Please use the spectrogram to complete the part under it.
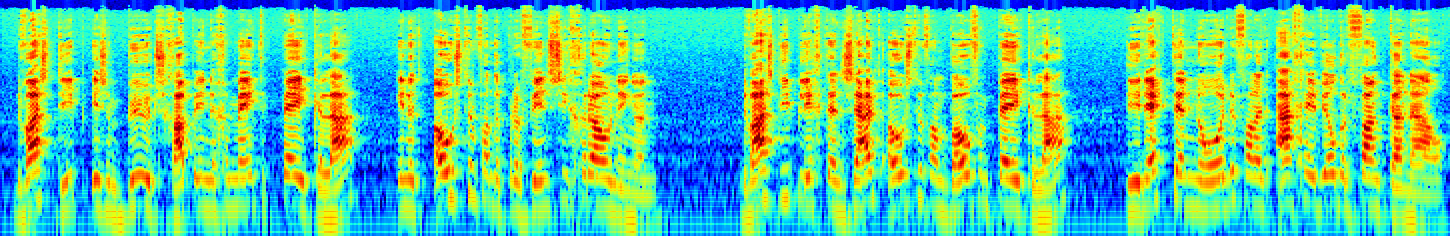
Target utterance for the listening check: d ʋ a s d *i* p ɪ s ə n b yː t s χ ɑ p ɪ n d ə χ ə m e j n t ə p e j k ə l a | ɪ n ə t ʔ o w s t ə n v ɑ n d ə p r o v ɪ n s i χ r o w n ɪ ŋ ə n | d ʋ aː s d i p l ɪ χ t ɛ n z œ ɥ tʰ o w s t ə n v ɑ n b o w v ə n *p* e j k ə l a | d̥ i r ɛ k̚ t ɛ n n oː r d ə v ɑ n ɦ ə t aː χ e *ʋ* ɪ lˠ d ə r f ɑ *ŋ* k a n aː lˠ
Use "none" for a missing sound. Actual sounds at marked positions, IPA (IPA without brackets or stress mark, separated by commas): i, p, ʋ, ŋ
